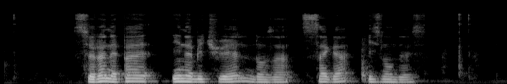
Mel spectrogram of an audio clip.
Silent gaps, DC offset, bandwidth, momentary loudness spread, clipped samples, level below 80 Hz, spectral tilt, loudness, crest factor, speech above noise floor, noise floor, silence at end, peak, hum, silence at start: none; under 0.1%; 11.5 kHz; 11 LU; under 0.1%; -58 dBFS; -6.5 dB/octave; -25 LUFS; 18 dB; 46 dB; -70 dBFS; 0.85 s; -8 dBFS; none; 0.75 s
